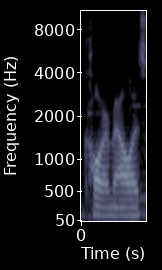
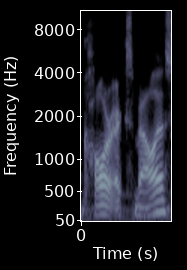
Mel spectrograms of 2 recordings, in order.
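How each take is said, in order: First: The X is skipped between the two words. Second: The X is spoken between the two words.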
